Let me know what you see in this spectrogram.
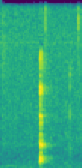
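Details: Young child hiccups while counting to ten: one short, sharp hiccup against a quiet room; a single hiccup.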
